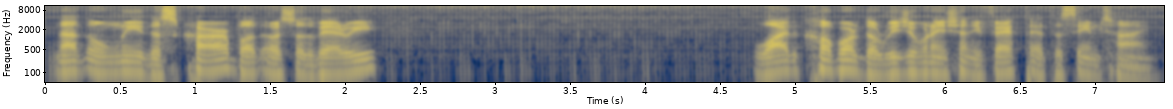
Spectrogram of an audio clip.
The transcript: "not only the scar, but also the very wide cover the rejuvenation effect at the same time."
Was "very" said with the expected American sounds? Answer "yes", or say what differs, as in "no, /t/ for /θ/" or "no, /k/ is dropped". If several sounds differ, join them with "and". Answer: yes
